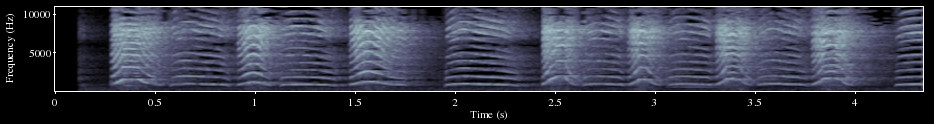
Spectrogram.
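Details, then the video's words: West Highland White Terrier singing indoors: a rapid series of high, squeaky yelping howls, each bending up then down, repeated about twice a second in short pulsing bursts. "Westie singing"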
